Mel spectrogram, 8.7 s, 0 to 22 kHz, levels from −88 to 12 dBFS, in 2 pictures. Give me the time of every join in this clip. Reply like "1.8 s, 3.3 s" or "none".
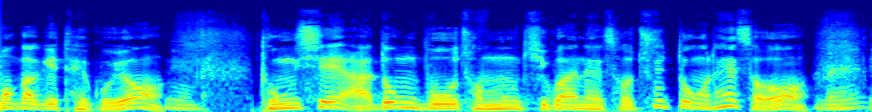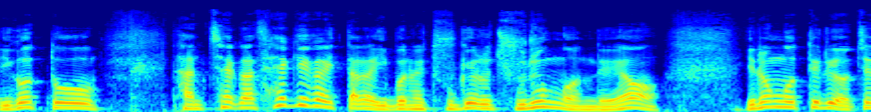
4.3 s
